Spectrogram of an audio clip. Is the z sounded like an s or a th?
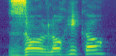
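s. The z is said as an s sound.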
